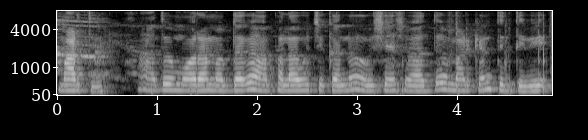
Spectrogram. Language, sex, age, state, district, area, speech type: Kannada, female, 30-45, Karnataka, Vijayanagara, rural, spontaneous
